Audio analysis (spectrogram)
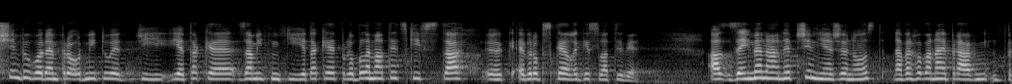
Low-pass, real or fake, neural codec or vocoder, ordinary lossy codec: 7.2 kHz; fake; codec, 16 kHz, 0.8 kbps, ZipCodec; AAC, 64 kbps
